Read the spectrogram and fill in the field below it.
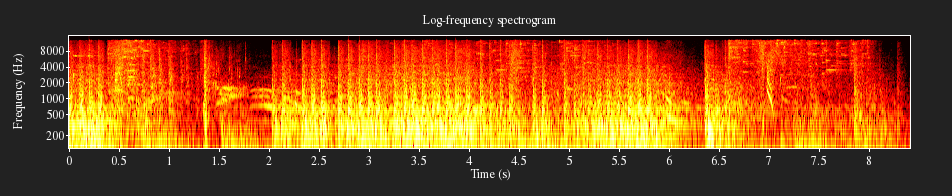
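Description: Dense rapid gunfire from a bank robbery shootout between robbers and police, with sustained bursts and shattering crashes that fill the clip loudly and continuously, broken by a few brief pauses.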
